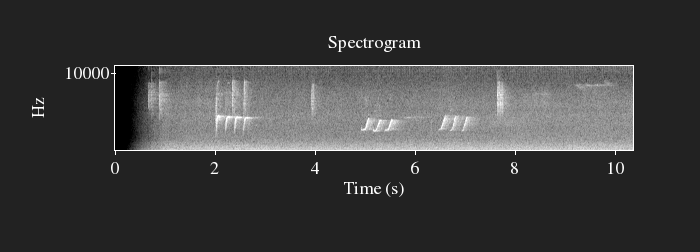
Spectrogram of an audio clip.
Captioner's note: forest sounds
